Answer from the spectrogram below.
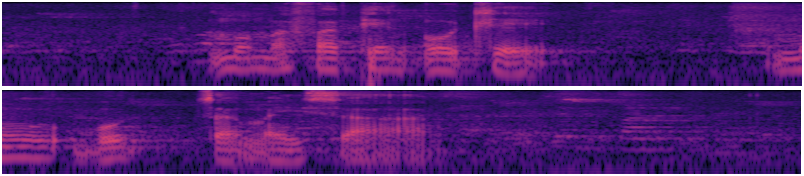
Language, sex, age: Tswana, male, 23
